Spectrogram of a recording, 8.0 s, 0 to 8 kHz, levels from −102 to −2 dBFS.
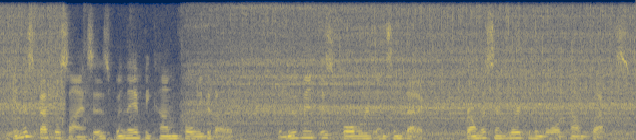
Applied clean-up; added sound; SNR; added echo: none; Liquid; 5 dB; none.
